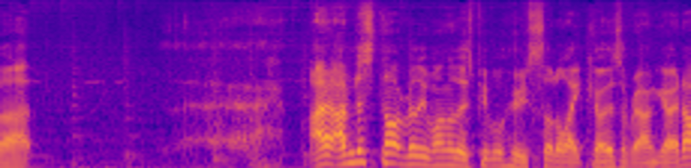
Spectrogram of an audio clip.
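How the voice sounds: Music plays behind a man talking at a fairly quick pace. His fairly high voice swings very widely in pitch.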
